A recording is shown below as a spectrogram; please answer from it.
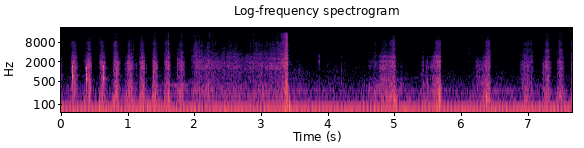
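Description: Long painted nails scratch and tap the soft, quilted surface of a large white embossed paper towel roll with a cardboard core, held upright. Quick, dry papery scratches come in an uneven rhythm, broken by a sharper tap partway through, then slower strokes follow over a low, muffled background.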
